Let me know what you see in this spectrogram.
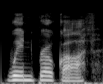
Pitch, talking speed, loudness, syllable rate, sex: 180 Hz, 175 wpm, -16 LUFS, 4.7 syllables/s, female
